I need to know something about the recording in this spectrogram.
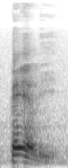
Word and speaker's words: pele: Por exemplo, eu tenho a palavra pele, pele, pele. A sílaba mais forte é a primeira sílaba.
